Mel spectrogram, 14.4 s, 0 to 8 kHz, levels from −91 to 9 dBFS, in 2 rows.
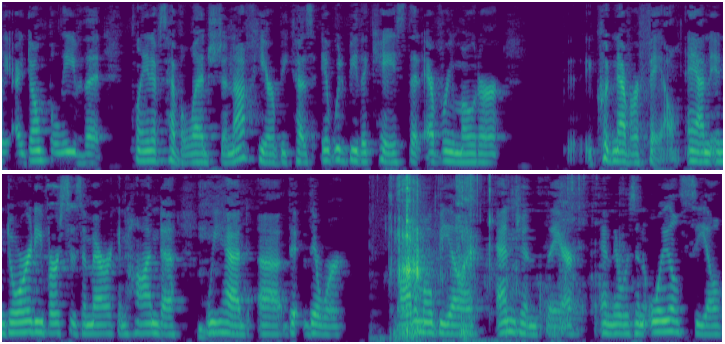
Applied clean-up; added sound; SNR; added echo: classical method Wiener filter.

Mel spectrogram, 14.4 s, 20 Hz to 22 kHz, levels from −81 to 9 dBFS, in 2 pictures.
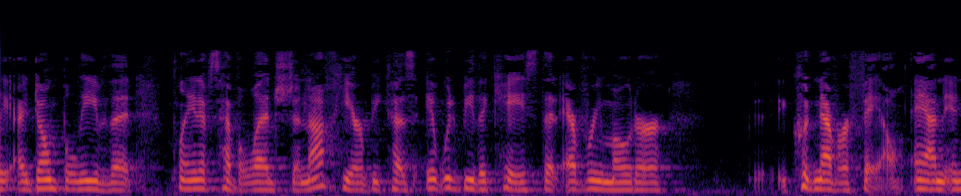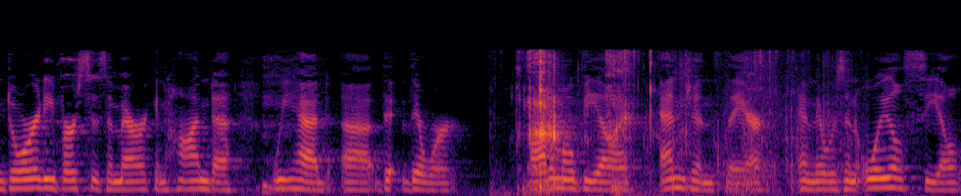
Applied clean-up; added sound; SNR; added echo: none; Chewing, mastication; 0 dB; none.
